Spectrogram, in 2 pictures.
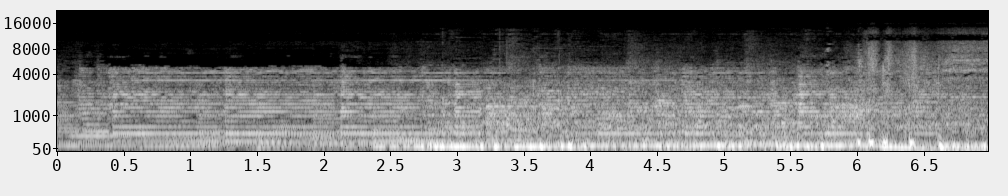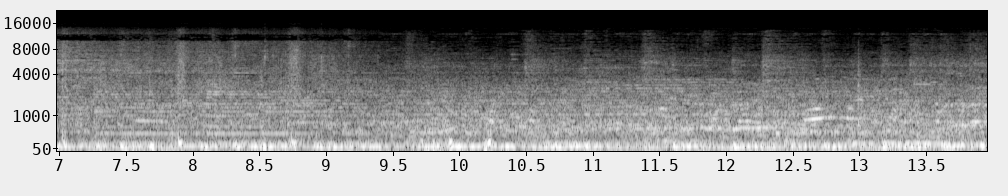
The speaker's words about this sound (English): Wednesday evening crowd here at Huntington Park enjoying, haven't enjoyed any runs in this one yet.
